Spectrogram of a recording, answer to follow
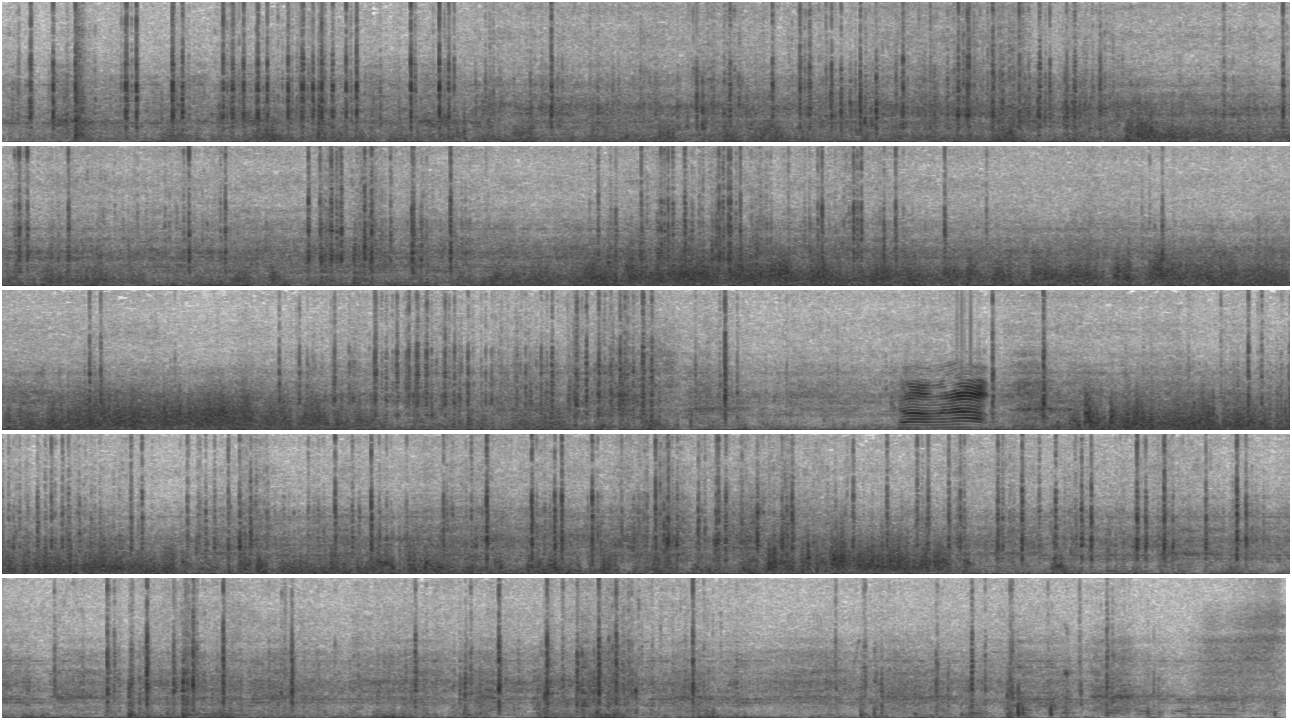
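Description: Mountain bike ridden over slickrock: wind rumbling on the chest-mounted camera's microphone, with the tyres and bike rattling in quick clicks and knocks over the rock. About seventeen seconds in comes a brief wavering pitched sound. The noise eases near the end as the bike slows.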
